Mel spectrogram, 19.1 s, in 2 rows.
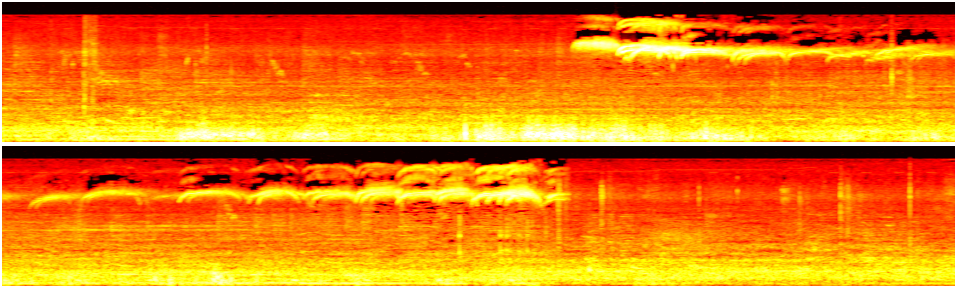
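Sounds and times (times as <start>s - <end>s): small bird chirping: 5.7s - 15.2s.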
